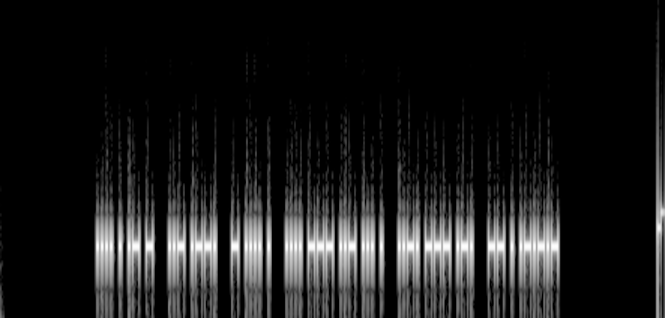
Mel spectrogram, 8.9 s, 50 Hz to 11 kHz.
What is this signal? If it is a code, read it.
Morse code, heard as a keyed tone, about 40 wpm, 700 Hz. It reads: HEAT UP THE HOUSE FOR ME.
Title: Sentences from Top 1000 Words - Review Part 3 - 40wpm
